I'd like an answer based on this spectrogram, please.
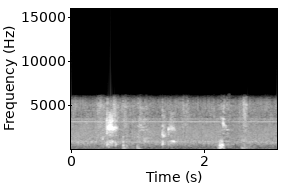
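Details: Rusty, a German Shorthaired Pointer mix, barks at a birthday balloon that floated into the family yard, a standoff lasting 20 minutes before he attacks it. Six short, sharp barks come in uneven bursts over three seconds, over faint background noise.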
